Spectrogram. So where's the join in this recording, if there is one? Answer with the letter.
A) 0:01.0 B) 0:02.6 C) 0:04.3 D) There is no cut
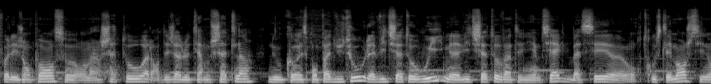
B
